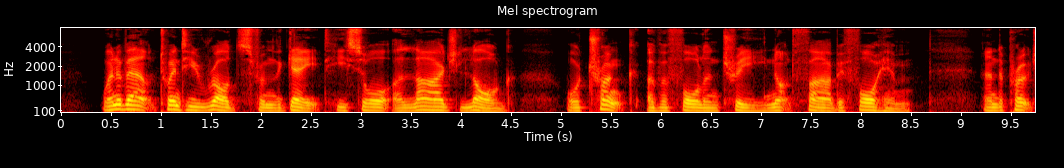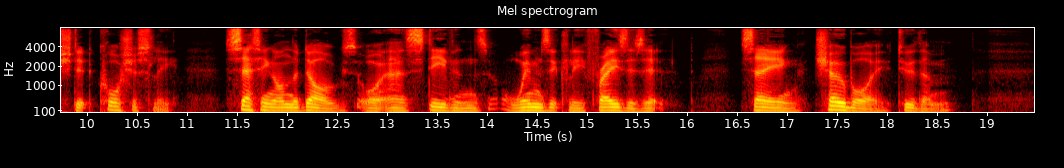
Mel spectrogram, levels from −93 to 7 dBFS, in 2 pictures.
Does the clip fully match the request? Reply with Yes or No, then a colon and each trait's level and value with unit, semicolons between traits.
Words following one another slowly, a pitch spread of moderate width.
Yes: slow, 125 wpm; average, 3.1 semitones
